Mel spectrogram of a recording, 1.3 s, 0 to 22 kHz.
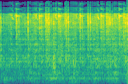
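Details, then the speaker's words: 1920s Pathé Baby (Pathescope) hand-cranked home cine projector, original cast shutter doubling as flywheel: light, quick, even clicking about five times a second while cranked; the clunking is part of the mechanism, not a problem; normal. "That clunking noise that you can hear is part of the mechanism. Not an error or mistake or problem."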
